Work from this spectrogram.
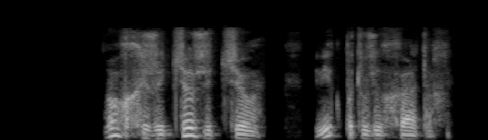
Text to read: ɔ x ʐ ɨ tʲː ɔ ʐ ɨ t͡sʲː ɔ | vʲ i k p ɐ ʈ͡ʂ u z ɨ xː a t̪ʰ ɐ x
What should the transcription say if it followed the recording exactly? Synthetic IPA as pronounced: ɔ x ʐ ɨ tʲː ɔ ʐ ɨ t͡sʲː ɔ | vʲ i k p ɐ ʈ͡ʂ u ʐ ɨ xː a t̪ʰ ɐ x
